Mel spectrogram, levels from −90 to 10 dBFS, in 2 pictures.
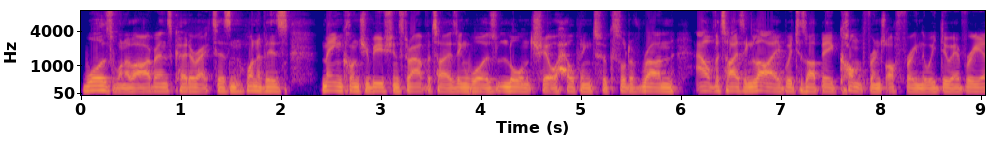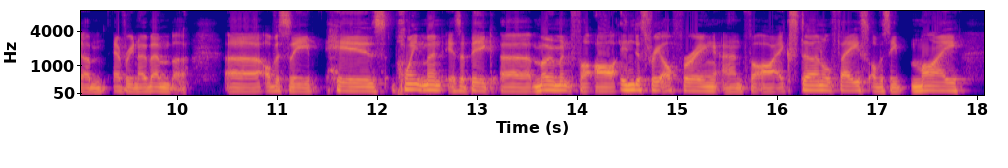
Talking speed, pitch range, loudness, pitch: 190 wpm, 95-110 Hz, -22 LUFS, 100 Hz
